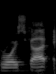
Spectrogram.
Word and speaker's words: Roy Scott: you might think so, but a lot of times whenever I'm on the phone with someone like ordering something, I'll say my name is Roy Scott, and they will say, okay, they think it's Royce Ott. They think last name is fucking Ott.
